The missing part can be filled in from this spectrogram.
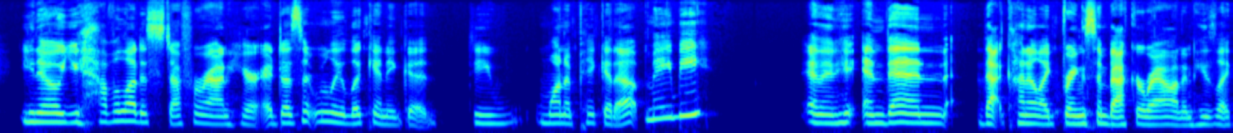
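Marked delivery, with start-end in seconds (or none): none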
